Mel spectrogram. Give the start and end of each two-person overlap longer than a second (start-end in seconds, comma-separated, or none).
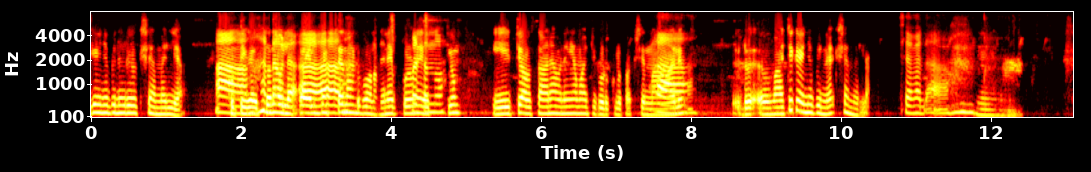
1.9-3.4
